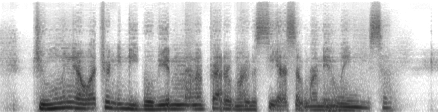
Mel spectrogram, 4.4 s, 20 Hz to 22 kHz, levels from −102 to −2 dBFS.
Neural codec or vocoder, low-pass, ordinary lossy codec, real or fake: codec, 44.1 kHz, 0.9 kbps, DAC; 19.8 kHz; Opus, 64 kbps; fake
